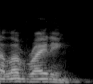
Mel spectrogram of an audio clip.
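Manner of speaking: plain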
